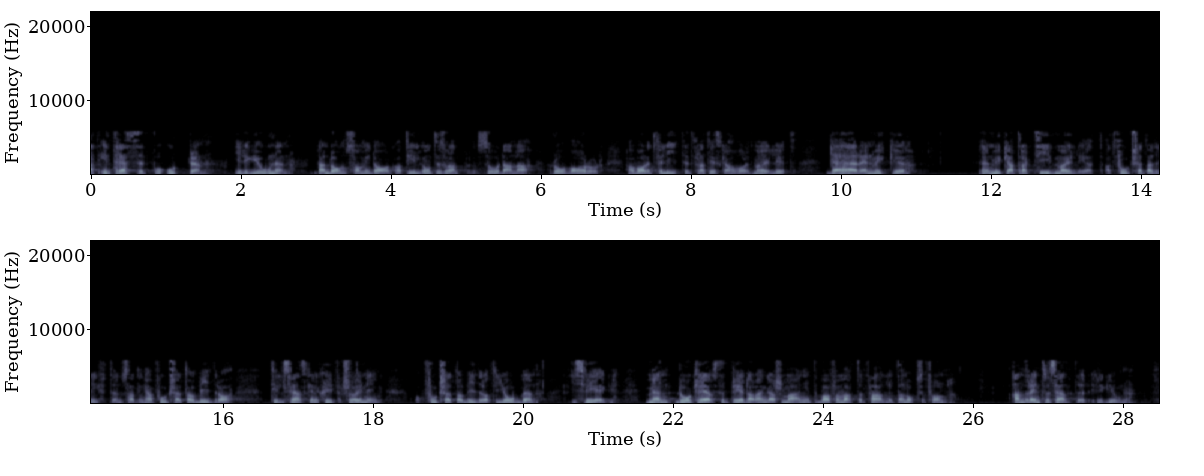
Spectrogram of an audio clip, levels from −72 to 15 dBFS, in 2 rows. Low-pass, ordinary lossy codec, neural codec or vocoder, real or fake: 7.2 kHz; MP3, 24 kbps; none; real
